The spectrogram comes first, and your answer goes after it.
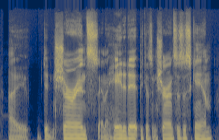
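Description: Here a man speaks with an American accent at a fairly low pitch. His tone is bright and sharp, and his pace is moderate. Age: 20s. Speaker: musician and music producer. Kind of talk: casual chat. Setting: video call.

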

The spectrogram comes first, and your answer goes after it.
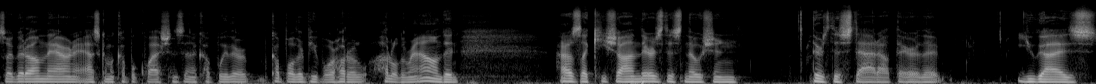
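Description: Flat, monotone intonation runs at a very fast pace. The recording is very clean, with a silent background. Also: man. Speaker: student media director and journalist. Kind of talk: interview.

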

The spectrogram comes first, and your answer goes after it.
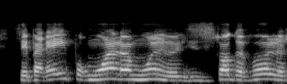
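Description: Monotone, flat intonation at a moderate pace. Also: woman. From Quebec, Beauce. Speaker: guest friend. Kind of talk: casual chat.

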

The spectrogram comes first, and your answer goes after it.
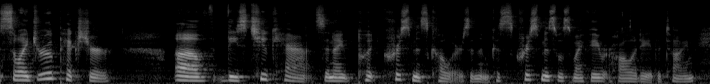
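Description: A woman with an American accent and a plain, everyday voice talks at a fairly quick pace, her pitch fairly low and her intonation lively. The recording is very clean, with a silent background. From US South. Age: 50s. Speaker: artist. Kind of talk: casual chat.

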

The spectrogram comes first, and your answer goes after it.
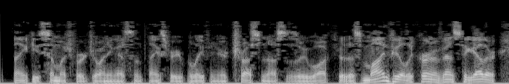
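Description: A man speaks with a very deep, low voice and lively intonation. Noticeable background noise runs behind him. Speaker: radio host, investigative reporter. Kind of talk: casual talk radio chat. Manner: halting, many fillers and restarts.

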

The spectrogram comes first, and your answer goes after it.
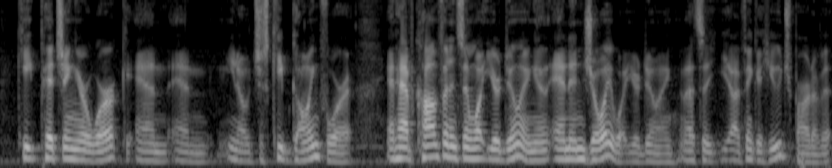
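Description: A plain, everyday voice with an American accent comes through on a very clean recording with a silent background. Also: man. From US Northeast, central Massachusetts. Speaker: film and TV composer and songwriter. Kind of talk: interview conversation.

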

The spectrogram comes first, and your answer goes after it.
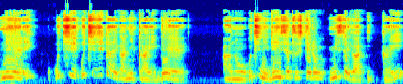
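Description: A woman's somewhat breathy, dark and mellow voice sits fairly high in pitch and swings very widely, delivered at a very slow pace. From Osaka (Suita), Japan. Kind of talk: casual interview.

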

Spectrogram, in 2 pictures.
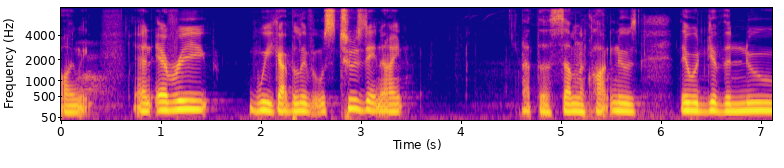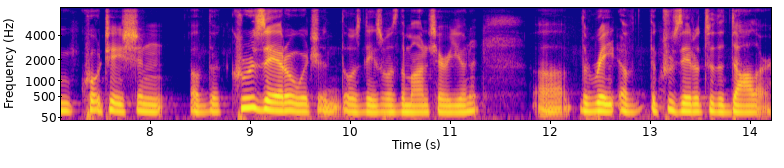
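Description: The speaker has a dark, mellow tone and ordinary pitch variation, moving at a moderate pace with long, frequent pauses. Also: woman, very deep, low pitch for a woman. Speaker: radio host. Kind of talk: interview. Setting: studio.

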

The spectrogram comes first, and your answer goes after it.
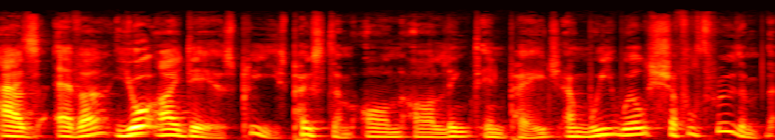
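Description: Somewhat breathy speech at a moderate pace, with very wide pitch swings, big swings in loudness and hardly any pauses. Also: man. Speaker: podcast host. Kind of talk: casual chat.

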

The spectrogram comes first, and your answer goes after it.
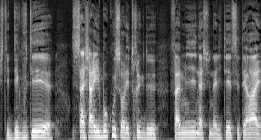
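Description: In a very clean recording with a silent background, a man of medium pitch and fairly even intonation has an unremarkable speaking voice. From France, Grenoble. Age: 20s. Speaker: former activist. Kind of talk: testimony. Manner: casual with many fillers.

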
